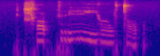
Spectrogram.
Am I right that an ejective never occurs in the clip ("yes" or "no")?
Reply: yes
